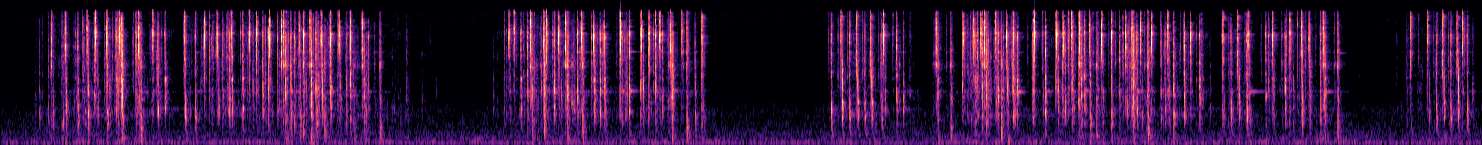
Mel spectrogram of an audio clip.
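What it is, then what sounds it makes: Plastic mechanical keyboard. Both hands type rapidly with their fingertips on an RGB-lit plastic mechanical computer keyboard with hollow key switches, resting on a desk. Dense bursts of bright, sharp key clicks come in several spells separated by short pauses, over a steady low hum.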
